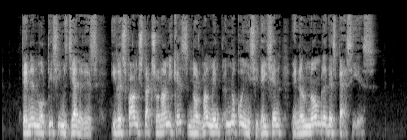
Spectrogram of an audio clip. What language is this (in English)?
Catalan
